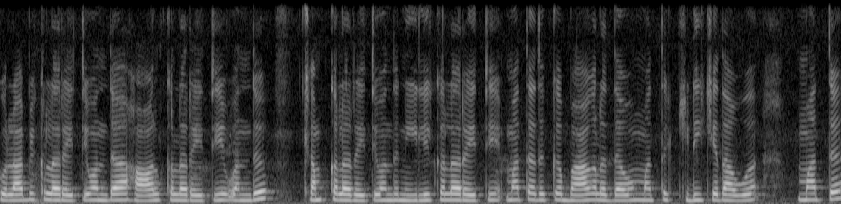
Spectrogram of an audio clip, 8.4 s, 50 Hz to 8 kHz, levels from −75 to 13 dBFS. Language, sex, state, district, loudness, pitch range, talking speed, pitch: Kannada, female, Karnataka, Dharwad, -16 LUFS, 225-240 Hz, 165 wpm, 230 Hz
